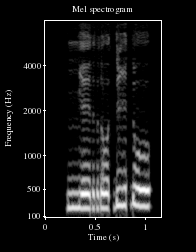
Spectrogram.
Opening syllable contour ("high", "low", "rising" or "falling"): low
